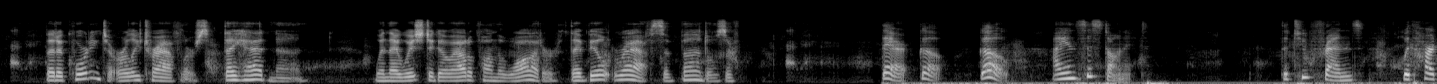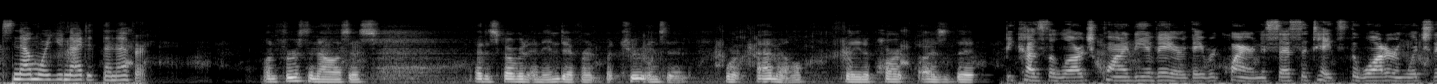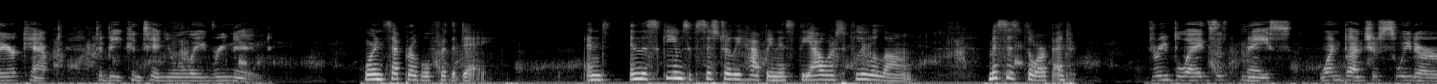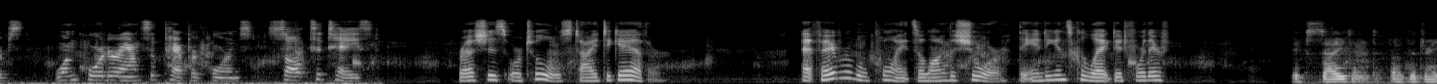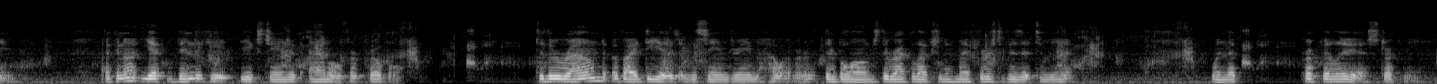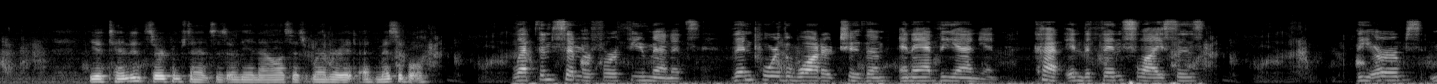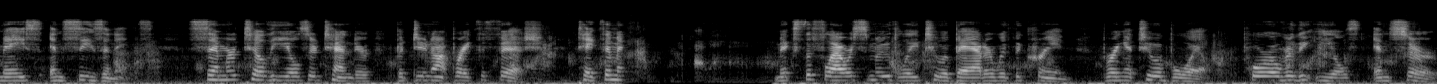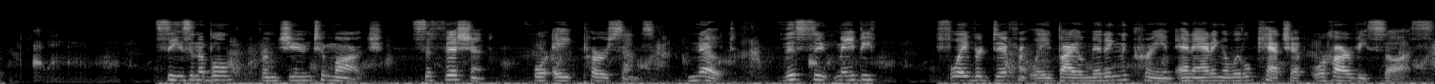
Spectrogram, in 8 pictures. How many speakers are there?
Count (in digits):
4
